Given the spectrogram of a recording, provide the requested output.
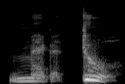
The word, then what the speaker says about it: Mega Duel: me it's good enough Mega D that's how you say it Mega D Mega duel emphasis on the duel The Duel The Duel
